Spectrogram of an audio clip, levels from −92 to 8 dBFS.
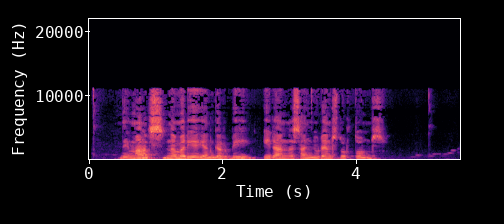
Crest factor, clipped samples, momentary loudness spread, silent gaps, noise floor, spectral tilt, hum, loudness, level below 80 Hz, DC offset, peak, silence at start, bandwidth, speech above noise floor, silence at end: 18 dB; under 0.1%; 11 LU; none; -63 dBFS; -3.5 dB/octave; none; -21 LUFS; -58 dBFS; under 0.1%; -6 dBFS; 0.45 s; 12 kHz; 41 dB; 1.15 s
